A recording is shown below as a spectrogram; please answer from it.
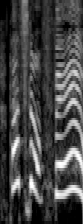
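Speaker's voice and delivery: high wailing protest. A narrator's reading. Mirabella wailing at the art teacher about her sculpture. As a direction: wail it, voice shooting up high. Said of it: "wailed Mirabella".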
